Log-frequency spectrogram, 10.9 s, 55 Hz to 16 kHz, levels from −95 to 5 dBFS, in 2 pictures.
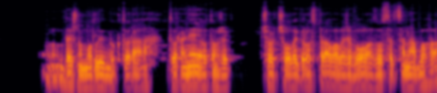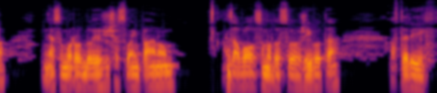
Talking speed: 180 wpm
